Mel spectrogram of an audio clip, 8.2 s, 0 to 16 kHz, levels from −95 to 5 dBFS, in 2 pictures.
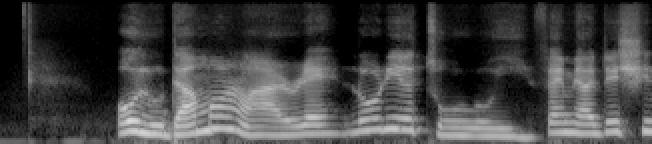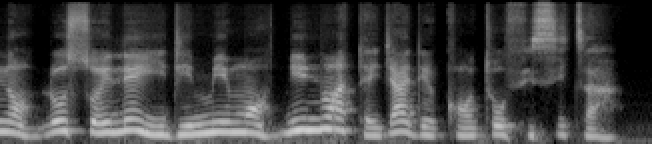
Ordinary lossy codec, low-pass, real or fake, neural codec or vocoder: MP3, 96 kbps; 14.4 kHz; fake; autoencoder, 48 kHz, 32 numbers a frame, DAC-VAE, trained on Japanese speech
